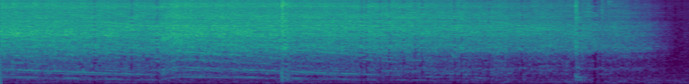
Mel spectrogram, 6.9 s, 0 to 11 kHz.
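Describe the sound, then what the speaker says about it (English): A hand drill spins a hone up and down inside an engine cylinder bore of a 2010 Ford Taurus SHO block being re-bored at home, giving a loud, steady grinding whine with faint pitch sweeps, fading out at the end. "Just keep moving the drill up and down in some pace, so you will get the more even shape of your cylinder wall."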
